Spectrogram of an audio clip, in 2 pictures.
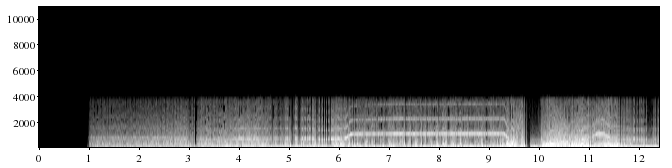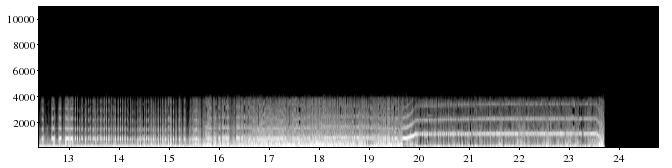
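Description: A small drone's electric motors whine loudly, jumping higher in pitch as the drone speeds up.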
